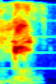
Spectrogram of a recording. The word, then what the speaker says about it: know: Ok, la K aquí del verbo to know es totalmente muda. No se pronuncia. Ok, I know where he works.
